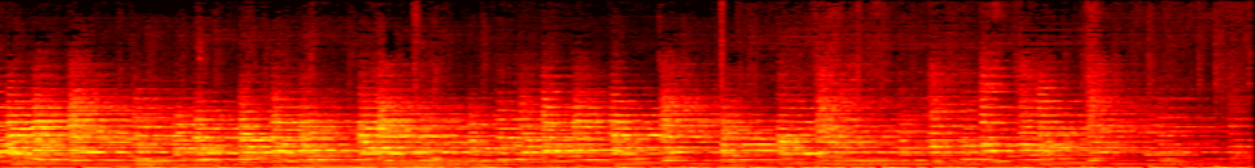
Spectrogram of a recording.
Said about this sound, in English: the wooden frame supporting the bells is rotting and is no longer safe to support the strain of the bells being rung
